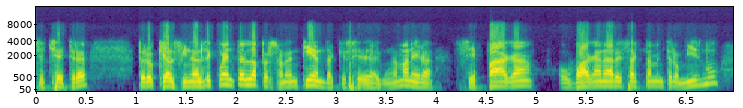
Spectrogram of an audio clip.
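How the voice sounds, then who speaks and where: A man's voice: on the high side, dry recording, muffled recording. A man from Colombia with a Colombian accent, giving an explanatory business webinar presentation and now and then voicing what companies say. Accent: Colombian Spanish. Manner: explanatory, acts out hypothetical company voices. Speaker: guest presenter.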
